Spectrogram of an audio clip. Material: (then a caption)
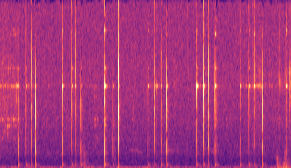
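Glass. Fingertips and nails tap and grip the wall of a medium-sized, hollow, clear glass vase holding dried plant stems. Quick, sharp, bright ticks come in small clusters, each dying away almost instantly, over a steady low rumble. A soft rustle swells at the very end.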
